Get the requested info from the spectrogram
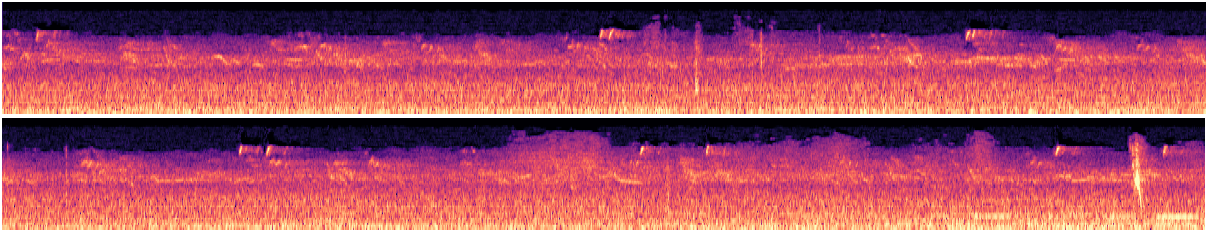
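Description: Faint outdoor ambience: a steady low hiss with scattered short chirps of small birds, and one brief sharp sound near the end.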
